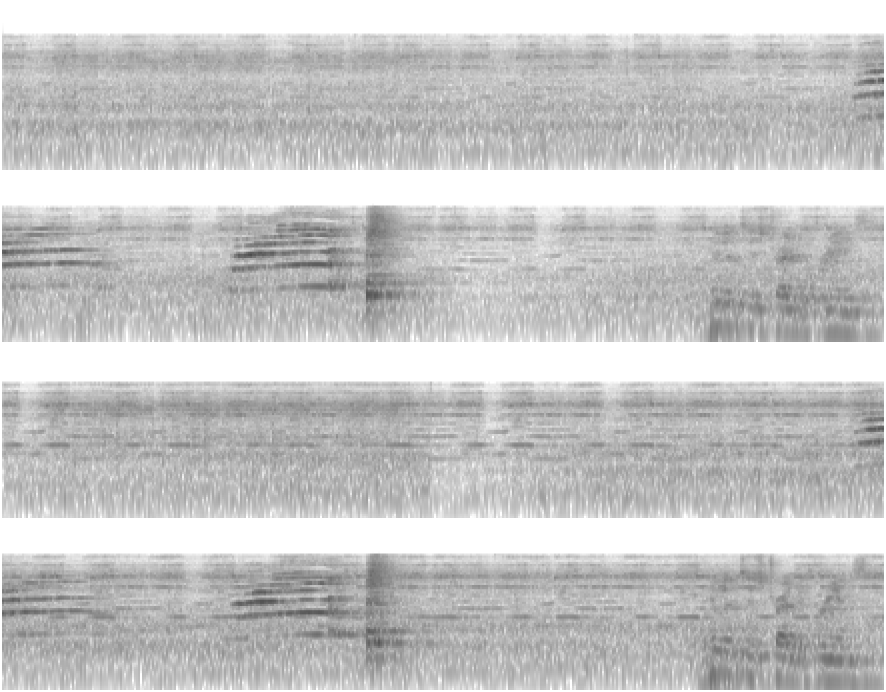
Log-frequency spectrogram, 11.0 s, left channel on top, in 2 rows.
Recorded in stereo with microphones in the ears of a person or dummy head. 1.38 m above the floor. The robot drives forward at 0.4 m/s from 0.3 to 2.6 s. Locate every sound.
5.3 s a cat meowing: 5° right (ahead or behind), 1.2 m
7.8 s a snare drum: 10° left (ahead or behind), 1.8 m
9.8 s a man speaking: 55° right (ahead or behind), 0.6 m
